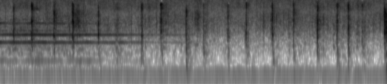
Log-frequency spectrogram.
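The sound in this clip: Hoofbeats of a tall, thin horse carrying a rider up the trail: many sharp, evenly spaced clops in a steady walking rhythm over a low constant hum, with no voices.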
